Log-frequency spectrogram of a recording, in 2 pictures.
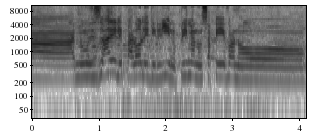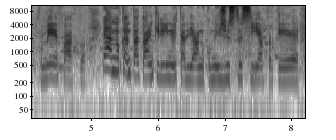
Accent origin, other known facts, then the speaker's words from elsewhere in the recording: Egypt; Italian is a second language; now in Italy; sono egiziana, sono qua in Italia da 10 anni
